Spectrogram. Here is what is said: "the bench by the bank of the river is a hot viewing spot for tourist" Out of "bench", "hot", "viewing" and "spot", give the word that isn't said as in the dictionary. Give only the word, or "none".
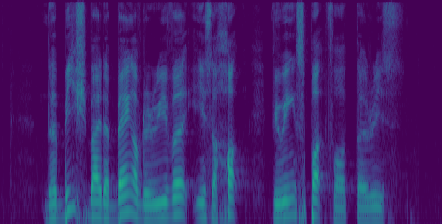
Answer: bench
